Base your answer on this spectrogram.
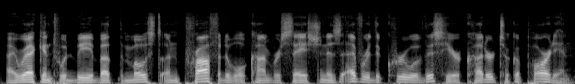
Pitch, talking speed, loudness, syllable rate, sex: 100 Hz, 220 wpm, -21 LUFS, 5.9 syllables/s, male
